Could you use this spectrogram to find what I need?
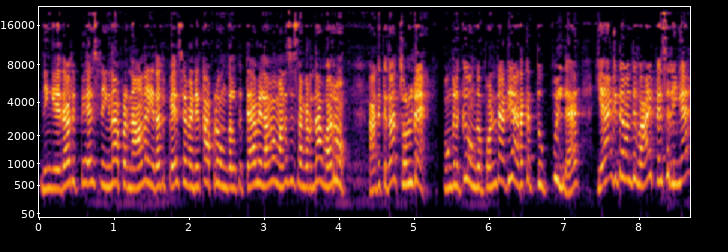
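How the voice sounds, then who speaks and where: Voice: very high-pitched, very fast. Someone voicing a taunting young village wife. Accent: southern Tamil Nadu. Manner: taunting, mocking. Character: sharp-tongued young village wife, defiant. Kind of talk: cartoon voice acting.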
